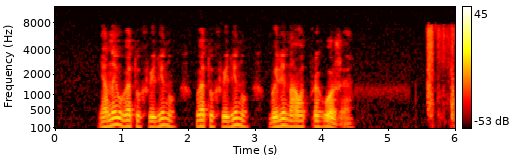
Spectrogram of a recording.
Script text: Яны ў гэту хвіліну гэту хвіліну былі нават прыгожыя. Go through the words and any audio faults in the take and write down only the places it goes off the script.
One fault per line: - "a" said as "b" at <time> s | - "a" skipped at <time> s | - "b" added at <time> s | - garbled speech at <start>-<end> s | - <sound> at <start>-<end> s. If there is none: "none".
none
